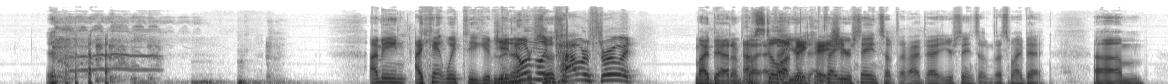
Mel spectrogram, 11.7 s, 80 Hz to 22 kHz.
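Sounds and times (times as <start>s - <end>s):
speech: 0.5s - 1.2s, 3.7s - 6.4s, 7.0s - 11.5s
laughter: 0.5s - 1.6s, 5.0s - 5.7s, 7.5s - 9.0s
person coughing in a raspy throaty fit: 0.5s - 3.0s.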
